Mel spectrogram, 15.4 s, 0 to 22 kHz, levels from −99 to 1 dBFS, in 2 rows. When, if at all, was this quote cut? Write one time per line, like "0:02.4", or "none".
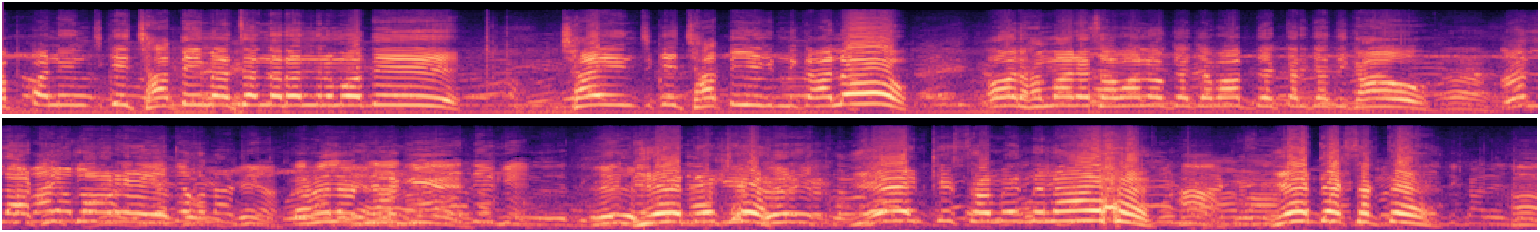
0:05.5
0:07.4
0:11.8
